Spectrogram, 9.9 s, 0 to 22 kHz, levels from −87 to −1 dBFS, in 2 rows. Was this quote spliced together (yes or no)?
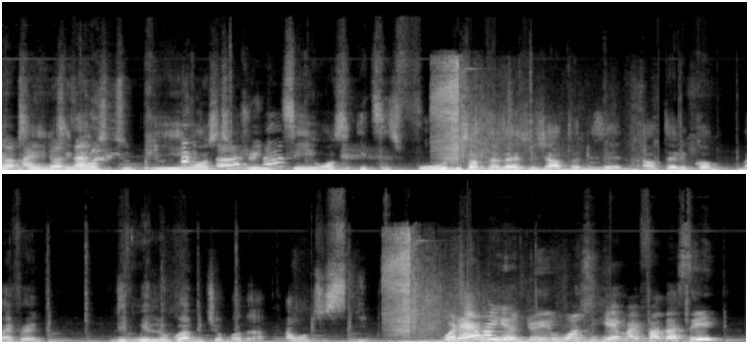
yes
